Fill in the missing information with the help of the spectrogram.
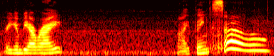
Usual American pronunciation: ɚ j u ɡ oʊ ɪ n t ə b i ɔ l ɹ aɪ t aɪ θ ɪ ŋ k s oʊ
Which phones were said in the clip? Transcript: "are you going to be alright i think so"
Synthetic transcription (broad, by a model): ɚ j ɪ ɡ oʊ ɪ n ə b i ɔ l ɹ aɪ t aɪ θ ɪ ŋ k s oʊ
